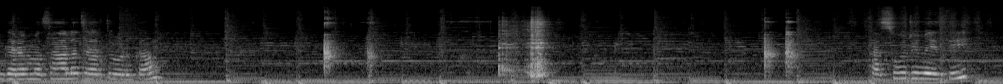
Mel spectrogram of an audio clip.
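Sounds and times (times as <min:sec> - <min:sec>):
background music: 0:00.0 - 0:10.0
utensils clinking on a pan: 0:04.9 - 0:05.7.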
